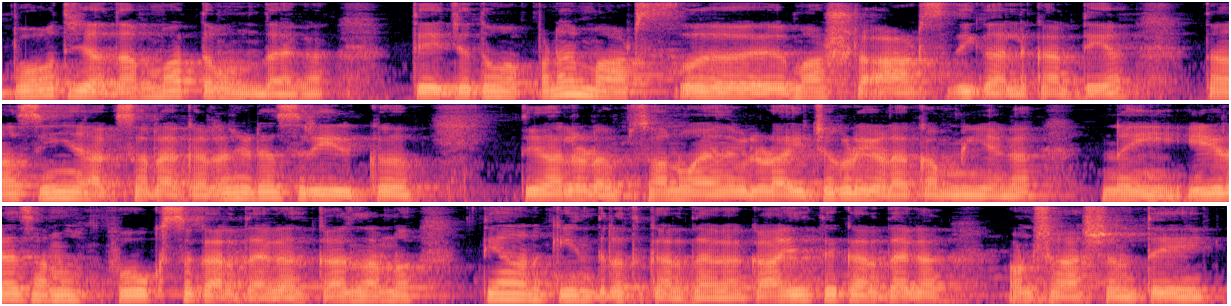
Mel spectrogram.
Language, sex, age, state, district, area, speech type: Punjabi, male, 30-45, Punjab, Barnala, rural, spontaneous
